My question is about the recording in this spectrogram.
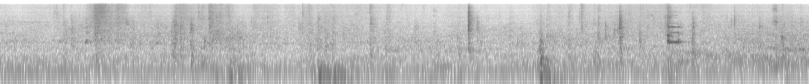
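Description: Inside a modernized Otis traction elevator car: a steady low hum with a series of clicks and low thumps. A brief electronic tone sounds near the end, as the doors slide open.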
